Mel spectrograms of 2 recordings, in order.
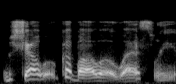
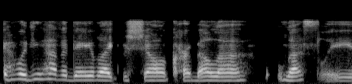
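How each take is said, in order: First: "Michelle Carmela Leslie" slurred, with the L sounds turned to w, like "Michelwo Kamala Weslie"; mangled childhood speech. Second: Said in the usual way. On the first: Shown as a demonstration. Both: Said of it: "and it's coming out".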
